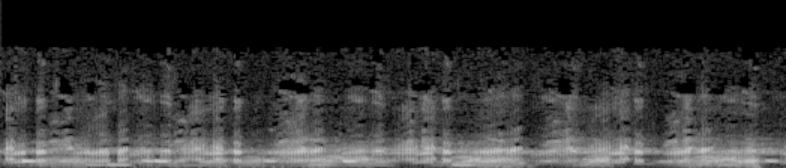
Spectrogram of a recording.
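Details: Massed frogs croaking, grating pulsed calls overlapping with scattered short tonal whistles, the chorus rising and falling in irregular waves about once a second.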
